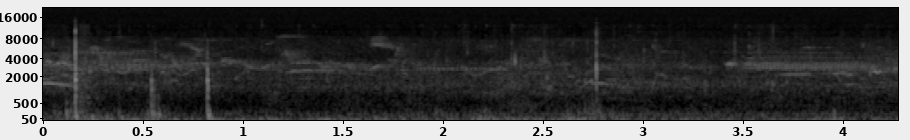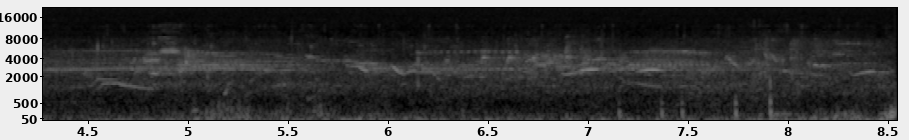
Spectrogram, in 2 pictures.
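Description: Outdoor ambience with several short bird chirps and whistles scattered throughout, over a steady low rumble, with a few sharp knocks in the first second.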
